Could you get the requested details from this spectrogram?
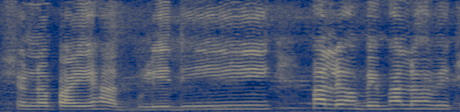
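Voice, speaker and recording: A woman voicing a gentle aunt who coaxes and soothes a small child in doll play. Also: high-pitched, moderate pace, slight background noise. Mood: soothing. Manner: soothing, coaxing, soft-spoken.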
